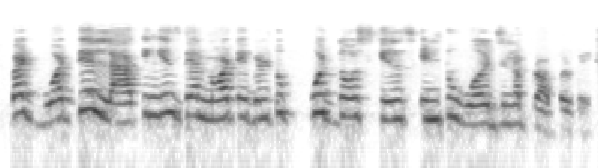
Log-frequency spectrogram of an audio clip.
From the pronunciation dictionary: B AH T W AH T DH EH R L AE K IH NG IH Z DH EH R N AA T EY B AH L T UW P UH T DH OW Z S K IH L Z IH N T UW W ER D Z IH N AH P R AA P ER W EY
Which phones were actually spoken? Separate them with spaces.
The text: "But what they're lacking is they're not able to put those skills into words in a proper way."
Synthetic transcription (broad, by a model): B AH T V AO T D EH R L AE K IH NG IH Z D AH R N AA T EY B AH L T UW P UH T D OW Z S K IH L Z IH N T UW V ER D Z IH N AH P R AA P ER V EY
